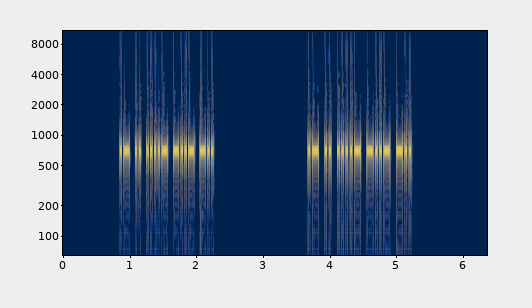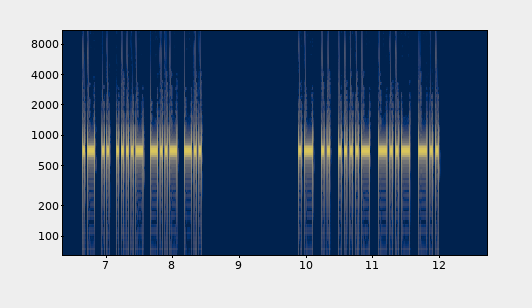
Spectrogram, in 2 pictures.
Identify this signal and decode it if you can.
Morse code, heard as a keyed tone, about 32 wpm, 700 Hz. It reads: AI4XD AI4XD AI4XD AI4XD
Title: Speed Racing - USA Call Signs 28wpm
